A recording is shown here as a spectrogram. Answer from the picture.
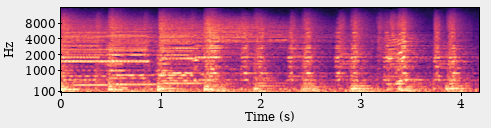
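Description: Instrumental passage of a song between sung verses: a band playing a lively melody with a steady beat, no singing.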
